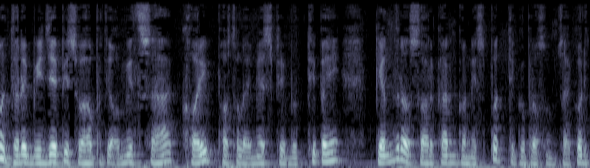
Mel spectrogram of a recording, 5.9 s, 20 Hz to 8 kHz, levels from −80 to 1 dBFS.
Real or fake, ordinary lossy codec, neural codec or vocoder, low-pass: real; none; none; 7.2 kHz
